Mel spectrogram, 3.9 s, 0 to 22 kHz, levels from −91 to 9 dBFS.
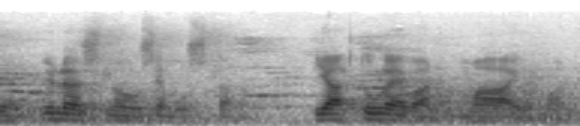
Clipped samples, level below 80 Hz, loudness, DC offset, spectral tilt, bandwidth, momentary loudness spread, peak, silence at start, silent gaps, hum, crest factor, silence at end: under 0.1%; -50 dBFS; -17 LUFS; under 0.1%; -5.5 dB/octave; 13 kHz; 14 LU; 0 dBFS; 0 s; none; none; 18 dB; 0 s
